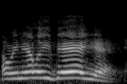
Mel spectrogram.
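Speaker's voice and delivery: put-on loud, small child voice. Describing a car trip, the speaker voices a child in the back seat with a little kid voice. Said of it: "this little voice from the back of the car".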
